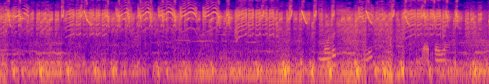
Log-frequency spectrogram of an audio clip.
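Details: Prinia call used as a lure to attract birds: dense, rapid high-pitched chirps and twittering trills, many overlapping bursts throughout, with a steady low hum underneath.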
